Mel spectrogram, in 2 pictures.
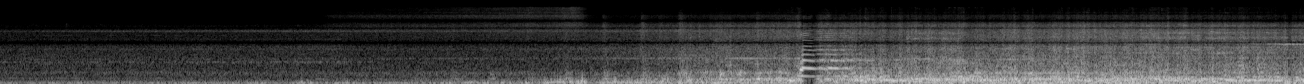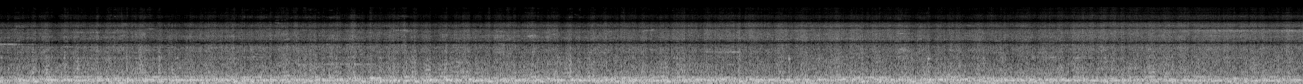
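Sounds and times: electric locomotives passing: 0:00.0 - 0:26.0
wagons rumbling on rails: 0:05.8 - 0:26.0.

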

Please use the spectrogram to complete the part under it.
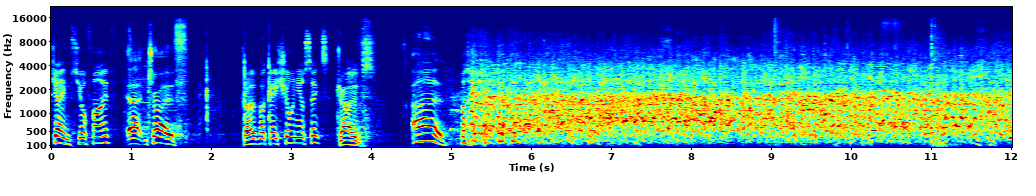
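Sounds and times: studio audience laughing: 0:05.0 - 0:12.0.

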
